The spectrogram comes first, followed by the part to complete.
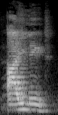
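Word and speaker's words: isle: कम बार मिलता है लेकिन आई और ल के बीच में अगर आता है आई और ल के बीच में अगर आता है तो वो साइलेंट होगा कैसे एग्जांपल है ना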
